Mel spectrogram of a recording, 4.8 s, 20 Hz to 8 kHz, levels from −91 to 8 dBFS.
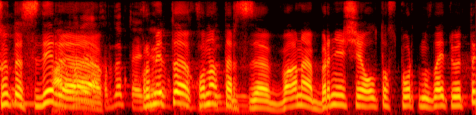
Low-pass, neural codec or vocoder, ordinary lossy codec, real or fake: none; none; none; real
